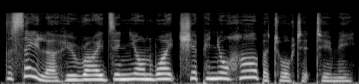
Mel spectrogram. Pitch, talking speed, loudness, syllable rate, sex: 225 Hz, 250 wpm, -15 LUFS, 5.5 syllables/s, female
